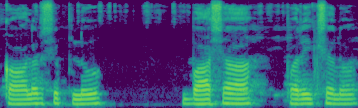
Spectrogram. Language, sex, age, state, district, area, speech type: Telugu, male, 18-30, Telangana, Suryapet, urban, spontaneous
